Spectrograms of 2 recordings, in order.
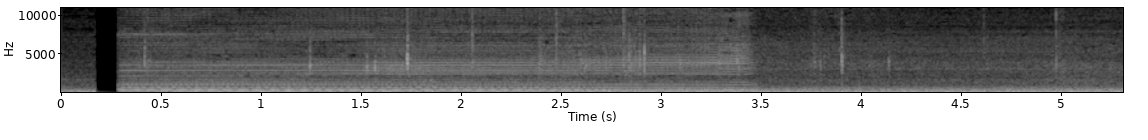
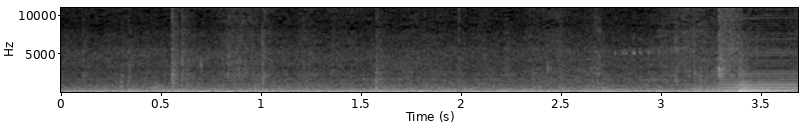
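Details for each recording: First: Furnace blower with a brand-new MERV 8 air filter; a steady whistle over the blower cuts out, leaving only an even rush of air: normal airflow after fixing the noise. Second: Furnace blower steady rumble, then thump and thin whistling whine as increased blower-cabinet suction from the air filter pulls air through a small crack at a silicone spot; fix by sealing.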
